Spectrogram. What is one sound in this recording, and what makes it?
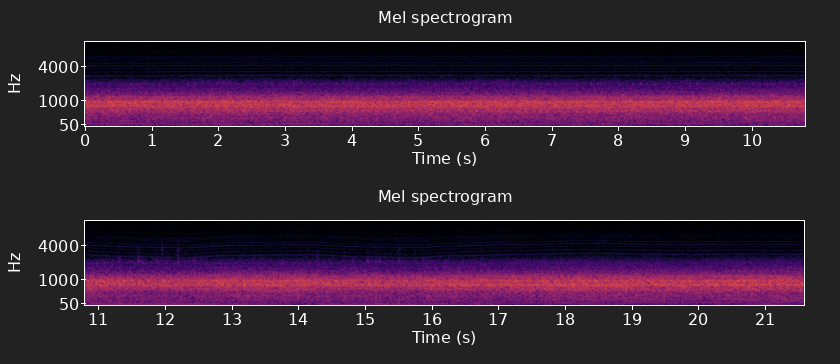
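A small plane's engine drones steadily inside the cockpit.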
